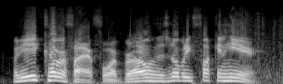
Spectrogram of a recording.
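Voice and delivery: high, loud yelling straight into the mic. During an online game, a player answers a teammate's call for cover fire, yelling into the mic. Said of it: "Sorry if I was yelling in the mic".

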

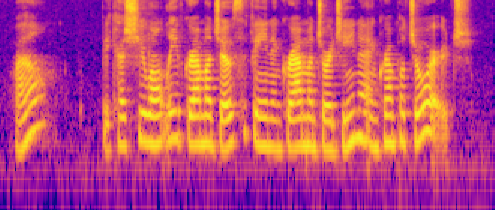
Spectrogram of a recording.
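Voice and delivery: ordinary delivery

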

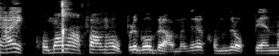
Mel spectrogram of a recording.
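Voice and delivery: normal talking voice

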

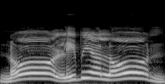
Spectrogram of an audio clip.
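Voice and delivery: very high, put-on caricatured Indian accent. Playing a scene with Grandpa, speaking in a racist-sounding Indian accent. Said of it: "It's turning into a racist Indian accent".

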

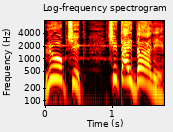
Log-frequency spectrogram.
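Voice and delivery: frightened wail. The piglet urges the little mouse to keep reading, wailing in fright. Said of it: "кабанчик злякано заголосив".

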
